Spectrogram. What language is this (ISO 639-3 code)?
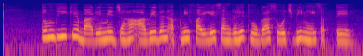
hin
